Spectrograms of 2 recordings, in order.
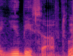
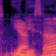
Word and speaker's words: Ubisoft: I guess we're supposed to pronounce it Ubisoft, aren't we? – We are Ubisoft. – Is that ubiquitous? – Is it really? – What? – It's like the word ubiquitous.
